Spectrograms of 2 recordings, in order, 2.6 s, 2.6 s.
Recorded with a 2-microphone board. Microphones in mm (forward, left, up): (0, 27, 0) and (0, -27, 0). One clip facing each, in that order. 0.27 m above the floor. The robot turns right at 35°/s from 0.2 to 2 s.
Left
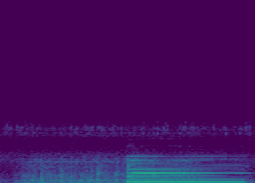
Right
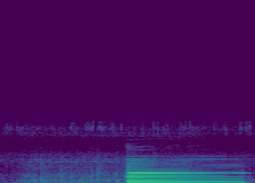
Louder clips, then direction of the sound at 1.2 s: Right 8 dB; 70° right (ahead or behind).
